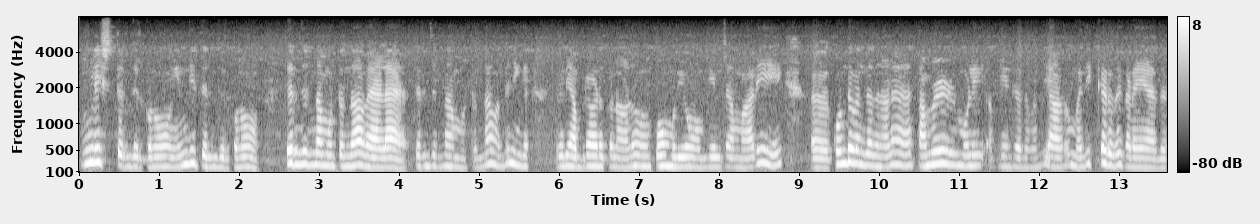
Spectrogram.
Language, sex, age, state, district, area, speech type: Tamil, female, 30-45, Tamil Nadu, Coimbatore, rural, spontaneous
